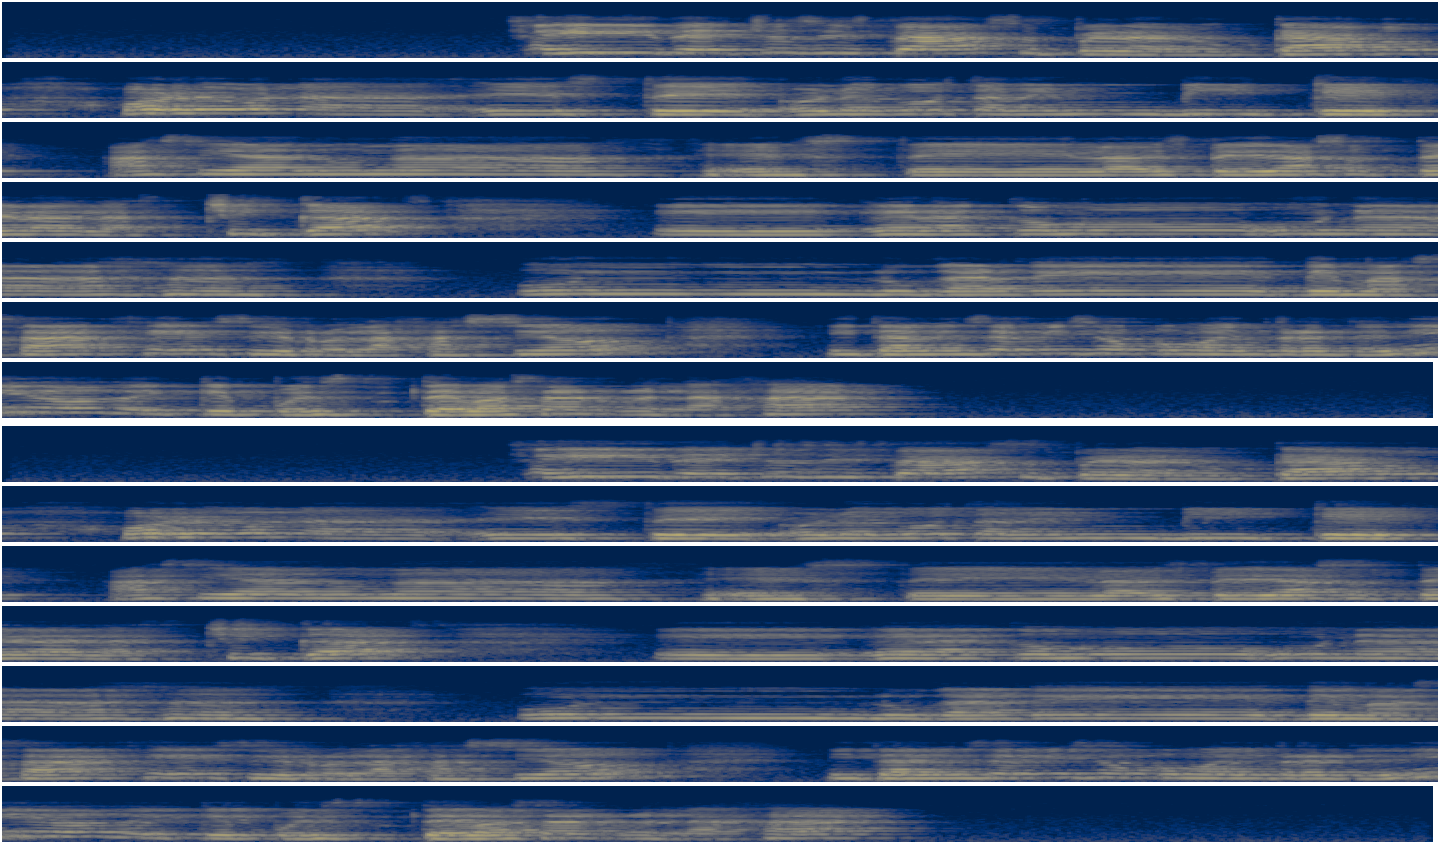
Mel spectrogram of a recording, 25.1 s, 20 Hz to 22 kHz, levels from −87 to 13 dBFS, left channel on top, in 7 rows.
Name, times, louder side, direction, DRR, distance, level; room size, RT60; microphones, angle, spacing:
voice 1, 1.3-7.2 7.4-15.3 15.6-23.6, left 3 dB, 45° left, 2 dB, 4.4 m, -28 dB
14.5 x 13.5 x 3.9 m, 0.38 s
head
